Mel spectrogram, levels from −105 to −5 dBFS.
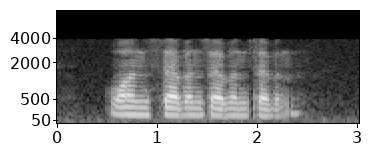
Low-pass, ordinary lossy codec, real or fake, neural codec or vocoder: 7.2 kHz; AAC, 16 kbps; fake; vocoder, 44.1 kHz, 80 mel bands, Vocos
